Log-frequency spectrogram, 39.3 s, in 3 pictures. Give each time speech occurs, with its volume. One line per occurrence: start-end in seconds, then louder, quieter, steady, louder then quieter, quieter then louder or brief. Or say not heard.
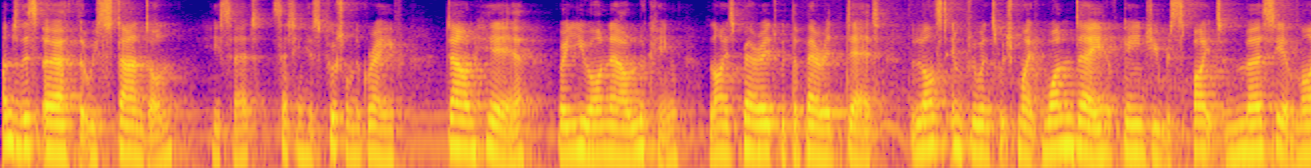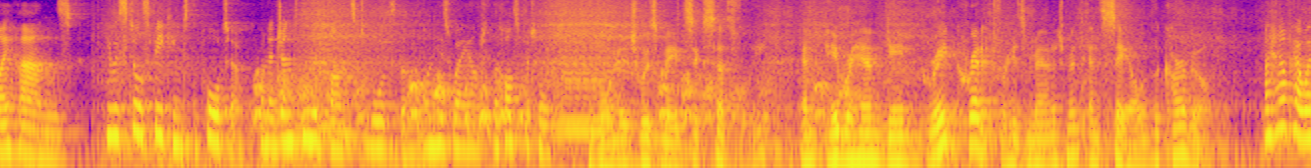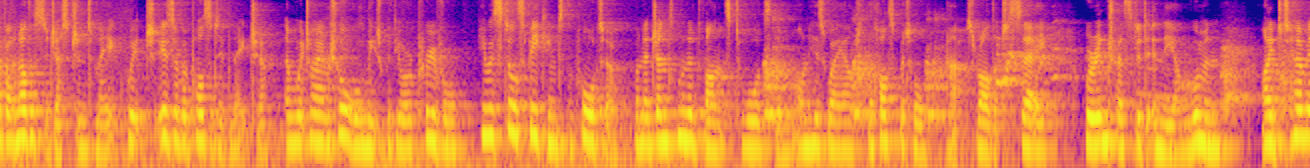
0.0-39.2 steady.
